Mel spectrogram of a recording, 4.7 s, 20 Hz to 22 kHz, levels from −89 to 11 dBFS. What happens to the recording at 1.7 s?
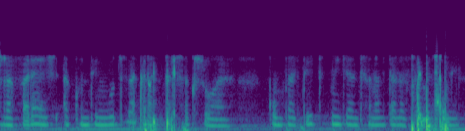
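At 1.7 s the speech is inside a burst of GSM bit errors running from 1.26 to 1.84 s. Corrupted bits reach the decoder, so the filter, pitch and gain values for frame after frame come out wrong. The voice breaks into squawks, pops and gargling, with the level jumping from one frame to the next. The damage is dense enough to fit a bit error rate of around 5%. On a spectrogram this shows as blocky frame-length patches of smeared or misplaced energy. The waveform shows sudden amplitude spikes.

Underneath that burst is the GSM full-rate codec, which runs through the whole clip at a quality that fits a 13 kbps stream. It models the vocal tract and drives it with regularly spaced pulses, keeping only every third excitation sample. That gives the voice a plainly audible buzzy, gravelly roughness. Nothing passes above 4 kHz, so a spectrogram shows a hard ceiling there, and below it the harmonics look coarse and grainy.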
